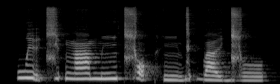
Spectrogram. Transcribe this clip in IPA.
w ḛ˦˨ ɪ̯ t͡ɕ ɪ˦ ʔ ŋ ã˦ m ĩ˦ t͡ɕ ɔ̰˦˨ kʰ ĩ˨ d ɪ˦ ʔ b a˨ ɪ̯ d͡ʑ o˨

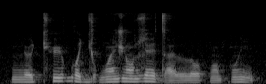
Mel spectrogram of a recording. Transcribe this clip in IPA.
n ø˨˥ cʰ y˦˥ ɡʷ e˨ ɟ u˨ ɡʷ æ̃˦˥ ʒ õ˦˥ ɮ e˥˩ d æ˨ lː o˨ p õ˨ kʷ ĩ˥˩

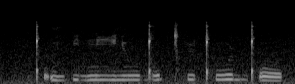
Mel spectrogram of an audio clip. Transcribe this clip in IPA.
ǃʼ o̰ lʲ ṳ p j ṳ n iː lʲ uː ɡ͡ǃ o p ǀʰ ʉ ǃʰ uː ɖ ǃʼ o

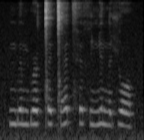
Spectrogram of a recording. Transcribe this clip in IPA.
m b e m b ə˞ ǀ e ɡ͡ǀ ɛ t͡sʰ ɪ x ɪ ɲ ɪ n œ ç o

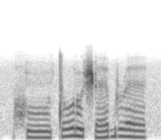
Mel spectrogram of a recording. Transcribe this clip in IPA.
x õː t o ɾ ɔ̃ ʃ ɾ ɛ b ɹ ɛ

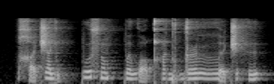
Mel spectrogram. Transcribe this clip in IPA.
χ a̰ t͡ʃ a j ṵ pː u s õ pː ə w ɔ̰ qʰ ɨ ɡ ṵ ɡ ə˞ lː ə̰ t͡ʃ ə h ɨ

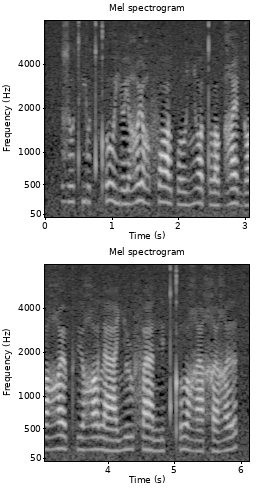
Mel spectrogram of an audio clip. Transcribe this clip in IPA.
z u tʰ j u t kʼ o j ø j ʁ y ʁ f ɔ lˠ p o ʎ ɔ t lˠ o ɡ ʁ ɛ ɡ ɾ ɔ ʁ œ pʰ y ʁ ɔ l a ʎ y ɭ f a n y t kʼ o ʁ a χ ə ʁ ə

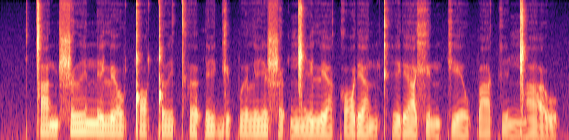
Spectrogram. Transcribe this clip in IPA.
ǀ a n ʂ ɨ i̯ n i lʲ ɔ u̯ ǃ ɔ ǃ ɨ i̯ tʰ ɘ ʔ ɾ i ɡʲ ɘ p ɨ l i ʂ ɘ ʔ ŋ͡ǁ i lʲ a k ɔ ɾʲ a n kʰ i ɾʲ a xʲ ɘ n kʲ e u̯ p a k i ŋ͡ǁ a u̯

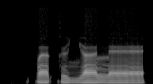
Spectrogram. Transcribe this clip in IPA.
p ɜ k ʏ ʎ ɜ l ɛ

